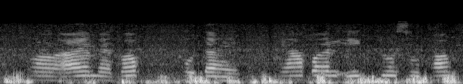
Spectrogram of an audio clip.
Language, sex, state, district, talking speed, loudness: Hindi, female, Odisha, Sambalpur, 130 wpm, -17 LUFS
